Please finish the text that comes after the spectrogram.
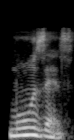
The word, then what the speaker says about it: Moses: through Moses, 모세를 통해서 Moses, 즈 발음입니다.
